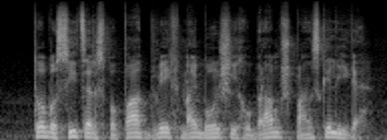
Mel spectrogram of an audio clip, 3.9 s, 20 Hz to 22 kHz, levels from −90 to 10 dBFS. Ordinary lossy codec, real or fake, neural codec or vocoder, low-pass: none; fake; codec, 44.1 kHz, 7.8 kbps, Pupu-Codec; none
